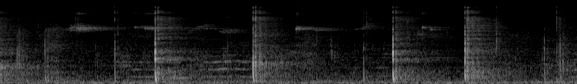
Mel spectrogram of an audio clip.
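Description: Rally of sharp racket hits, five in all, irregularly about a second apart. Between them come short high squeaks of shoes on the court floor.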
